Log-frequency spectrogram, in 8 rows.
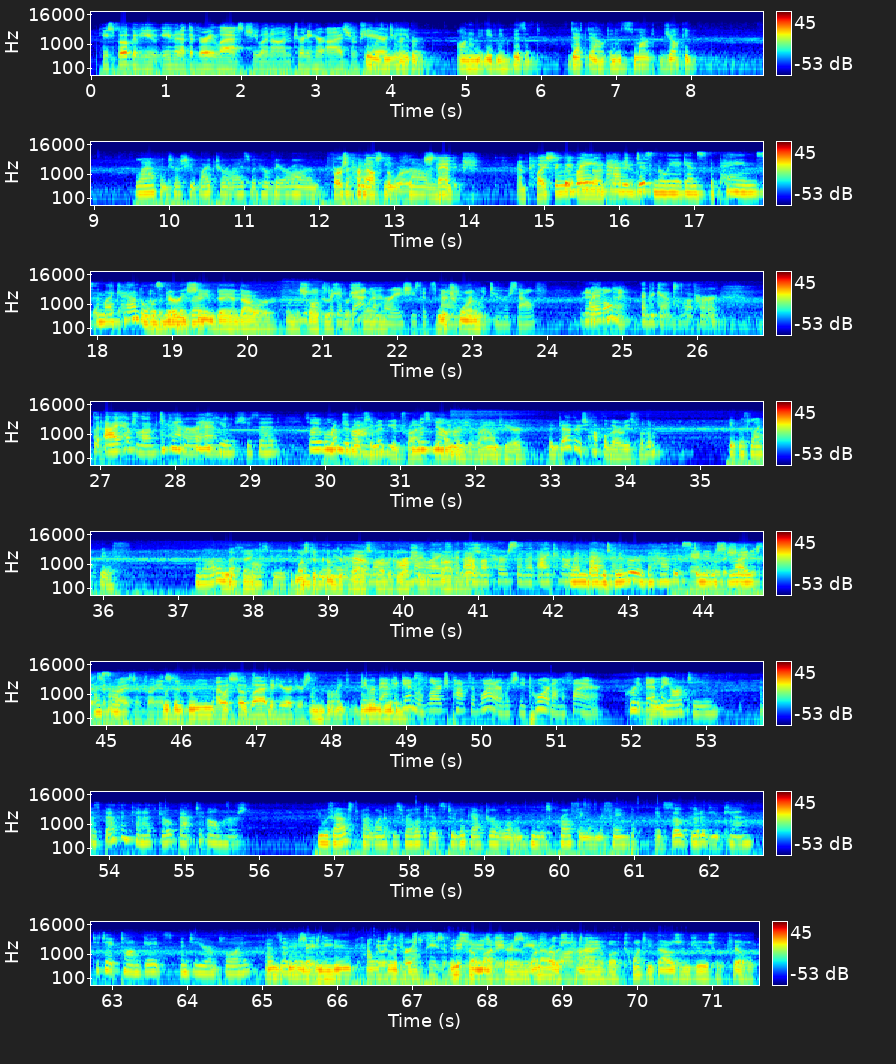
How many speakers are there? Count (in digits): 10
